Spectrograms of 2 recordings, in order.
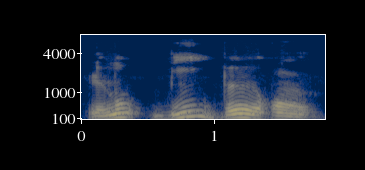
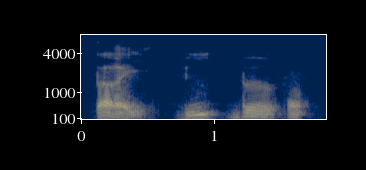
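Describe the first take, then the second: First: Biberon lentement, chaque syllabe posée; lent et articulé. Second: Said in the usual way. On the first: Shown as a demonstration. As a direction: dictez biberon doucement. (biberon lent, voix de maîtresse)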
